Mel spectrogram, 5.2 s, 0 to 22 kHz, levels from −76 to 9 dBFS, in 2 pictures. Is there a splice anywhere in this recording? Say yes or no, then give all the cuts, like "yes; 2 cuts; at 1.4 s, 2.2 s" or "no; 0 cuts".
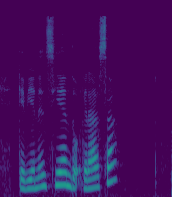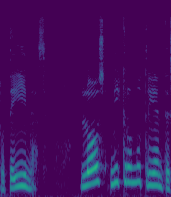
yes; 2 cuts; at 1.2 s, 2.5 s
